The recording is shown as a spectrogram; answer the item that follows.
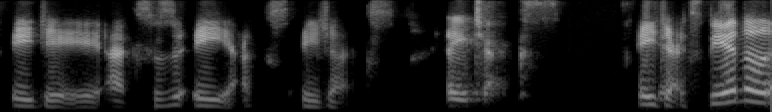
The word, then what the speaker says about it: Ajax: Like they're known, how do you pronounce A-J-A-X? Is it A-X? Ajax?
